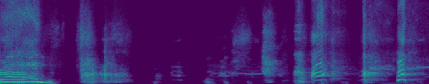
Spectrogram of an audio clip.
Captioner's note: laughing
